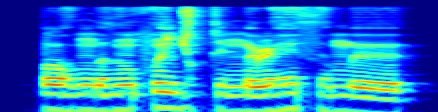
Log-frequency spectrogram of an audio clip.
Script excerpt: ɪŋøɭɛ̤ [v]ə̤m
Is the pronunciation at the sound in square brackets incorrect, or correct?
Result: incorrect: θ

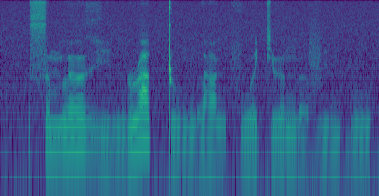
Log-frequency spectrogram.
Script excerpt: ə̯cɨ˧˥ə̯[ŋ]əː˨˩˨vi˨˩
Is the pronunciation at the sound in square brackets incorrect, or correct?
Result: correct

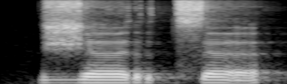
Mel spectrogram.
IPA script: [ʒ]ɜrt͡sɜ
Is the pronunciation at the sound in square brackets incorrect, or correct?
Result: correct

